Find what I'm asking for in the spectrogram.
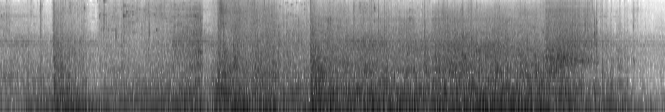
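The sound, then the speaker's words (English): A car crashes as it tumbles down a hill and slides on its roof, with heavy impacts and a continuous loud grinding scrape that carries through the whole clip. “The car tumbles down a hill and slides on its roof.”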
